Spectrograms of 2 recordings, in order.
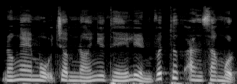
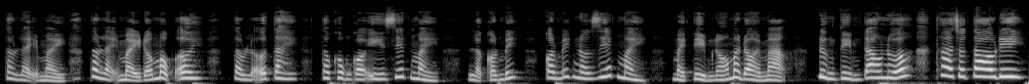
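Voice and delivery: acted hysterical plea, very high pitch; frantic begging; 7 semitones higher than usual. A narrator's reading. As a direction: beg a ghost for your life. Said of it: "quỳ lạy rối rít".

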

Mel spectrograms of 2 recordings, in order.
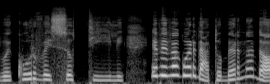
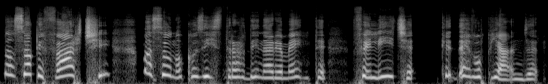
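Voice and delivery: much higher, louder, tearful joy; laugh-cry from overwhelming happiness; happy sobbing; 9 semitones higher, 5 dB louder than usual. A narrator's reading. Désirée confessing joy to Giulia, sobbing happily.

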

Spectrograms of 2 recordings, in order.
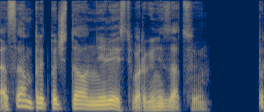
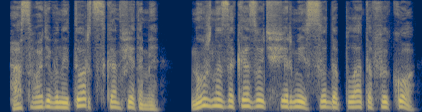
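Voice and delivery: high-pitched voice of an eager explainer; Anton explaining; 9 semitones higher than usual. Acted. Anton advising the groom on his wedding, high explaining voice. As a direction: explain it in a raised character voice.

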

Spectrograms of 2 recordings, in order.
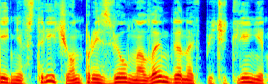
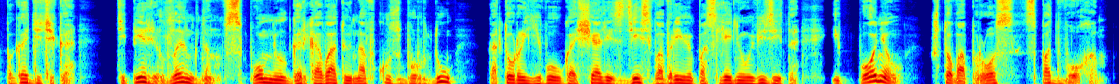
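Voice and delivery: plain reading voice

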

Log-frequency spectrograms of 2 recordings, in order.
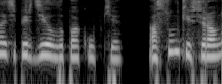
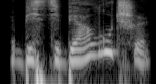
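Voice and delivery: slow, disbelieving echo; a mild mock outrage, drawn out; incredulous exclamation; 2 semitones lower, much slower than usual. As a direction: repeat her words as if absurd. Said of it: "воскликнул он".

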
